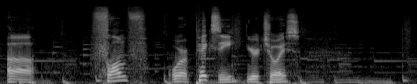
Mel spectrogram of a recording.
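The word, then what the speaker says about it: flumph: Oh, is that anamanopia or a word sounds like uh sounds like it's spelled or spelled like it sounds like flump or slough?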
